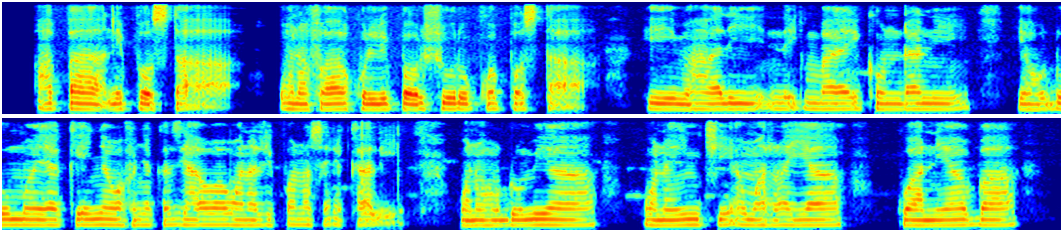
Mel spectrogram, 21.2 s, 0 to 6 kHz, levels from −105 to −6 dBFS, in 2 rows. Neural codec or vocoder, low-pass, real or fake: none; 5.4 kHz; real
